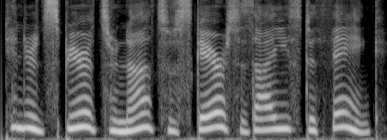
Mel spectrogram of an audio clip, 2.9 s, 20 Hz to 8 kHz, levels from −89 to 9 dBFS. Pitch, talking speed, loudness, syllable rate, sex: 250 Hz, 225 wpm, -16 LUFS, 5.3 syllables/s, female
